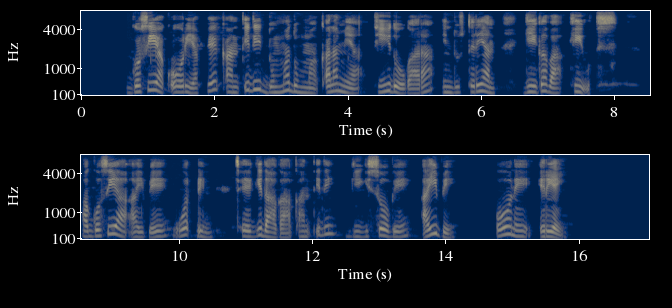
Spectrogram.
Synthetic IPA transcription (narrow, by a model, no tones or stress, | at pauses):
ɡɔsɪjakʼo̞ːɾɪjɐpːɛkʼɐnt̪ʼːɪd̪ɪd̪ʊmːɐd̪ʊmːɐkʼɐlɐmɪjat̪iːɪd̪o̞ːɡaːɾɐɪnd̪ʊst̪ɛɾɪjɐnɡiːɡɐbaːkiːʊt̪ːɪ̥s | hɐɡɔsɪjaʔɐjbeːwɔɗːɪn | t͡ʃʼe̞ːɡɪd̪aːɡaːkʼɐnt̪ʼːɪd̪ɪɡiːɡɪsːo̞ːɡe̞ː | ɐjbḛː | o̞ːneːɛɾɪjɐj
